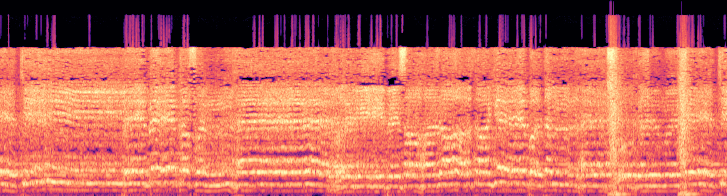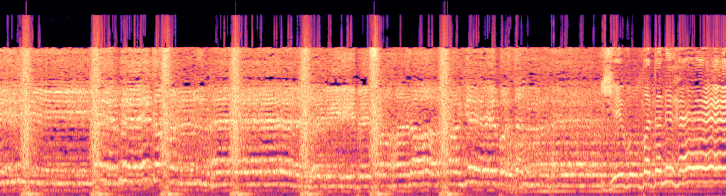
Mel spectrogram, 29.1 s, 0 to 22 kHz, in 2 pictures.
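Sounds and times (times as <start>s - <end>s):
voices chanting a lament: 0.0s - 29.0s
regular thump: 12.2s - 12.8s, 13.6s - 14.2s, 14.9s - 15.6s, 16.4s - 17.0s, 17.7s - 18.4s, 19.1s - 19.8s, 20.5s - 21.2s, 21.8s - 22.6s, 23.3s - 23.9s.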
